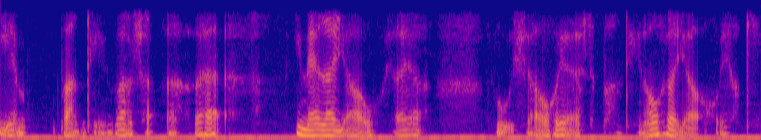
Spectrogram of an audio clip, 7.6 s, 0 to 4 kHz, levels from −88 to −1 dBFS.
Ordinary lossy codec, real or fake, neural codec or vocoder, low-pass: none; fake; codec, 16 kHz, 6 kbps, DAC; 3.6 kHz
